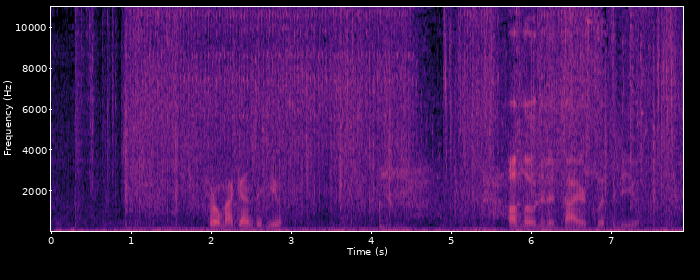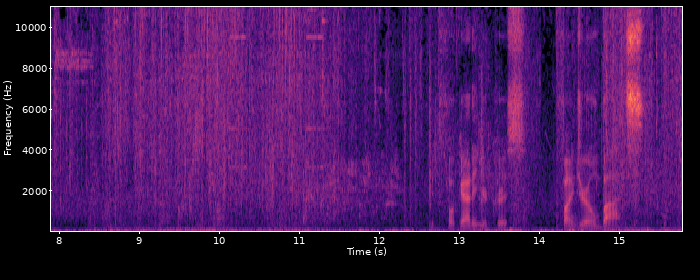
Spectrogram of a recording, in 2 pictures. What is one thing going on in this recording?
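A heavy gun fires in rapid, rattling bursts.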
